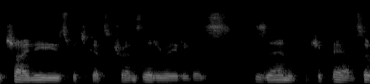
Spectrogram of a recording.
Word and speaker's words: Zen: people who don't know, Chan is the Chinese word for the ideogram. And then when it moved to Japan, that ideogram is pronounced Zen.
